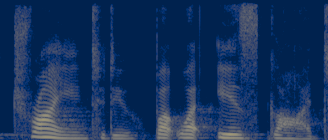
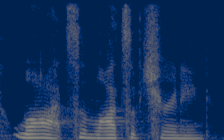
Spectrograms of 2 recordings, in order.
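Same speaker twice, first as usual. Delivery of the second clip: usual speaking voice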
